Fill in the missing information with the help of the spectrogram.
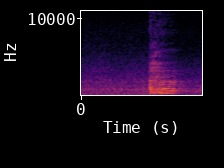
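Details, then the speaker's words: Acted pharmacy role-play: a 23-year-old woman who reports cough since yesterday, with cough, cold and feeling feverish for 3 days, gives one brief voiced cough close to a throat clear, against room noise. "Iya nih Mbak, saya lagi batuk dari kemarin."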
